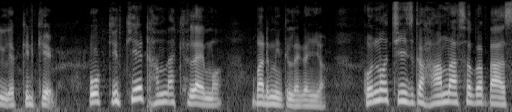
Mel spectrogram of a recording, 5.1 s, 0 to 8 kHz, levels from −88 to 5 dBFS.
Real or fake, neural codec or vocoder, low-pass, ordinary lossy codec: fake; codec, 16 kHz, 2 kbps, FunCodec, trained on LibriTTS, 25 frames a second; none; none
